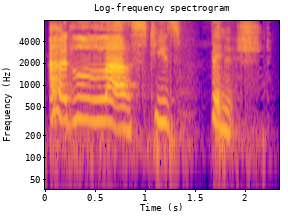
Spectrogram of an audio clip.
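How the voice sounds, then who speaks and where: A woman's voice: sits high, very slow, sharp tone, voice pushed up, exaggerated voice. A woman voicing a kindly, doting old male wood carver from a storybook, fond and exclaiming. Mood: pleased.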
